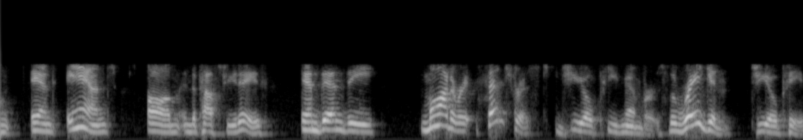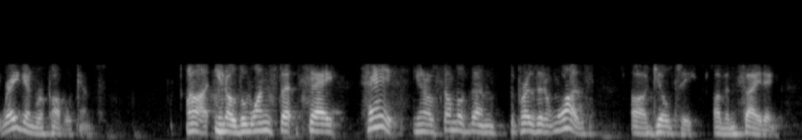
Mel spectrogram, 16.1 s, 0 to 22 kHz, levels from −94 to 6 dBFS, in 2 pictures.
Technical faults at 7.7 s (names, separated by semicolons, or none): none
